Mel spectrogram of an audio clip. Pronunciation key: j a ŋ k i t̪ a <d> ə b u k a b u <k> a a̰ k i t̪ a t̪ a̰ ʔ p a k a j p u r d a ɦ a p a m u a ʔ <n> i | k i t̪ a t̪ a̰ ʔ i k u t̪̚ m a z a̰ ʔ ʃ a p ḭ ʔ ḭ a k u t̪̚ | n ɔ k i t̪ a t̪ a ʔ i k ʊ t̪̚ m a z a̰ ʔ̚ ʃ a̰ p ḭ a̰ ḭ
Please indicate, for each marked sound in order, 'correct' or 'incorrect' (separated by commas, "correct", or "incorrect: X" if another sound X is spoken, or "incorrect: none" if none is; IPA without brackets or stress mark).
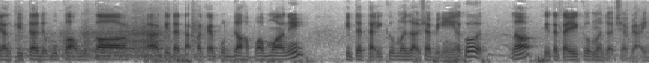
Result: correct, correct, correct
